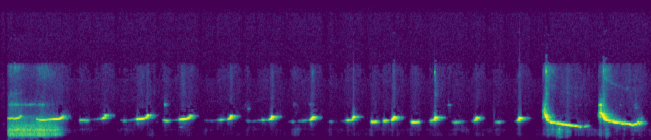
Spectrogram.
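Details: Shining cuckoo song in New Zealand, heard as a sign of spring around September–October: a quick series of high, upslurred whistles, several each second, ending in two long, downward-sliding whistles. A brief burst of noise opens the recording.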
